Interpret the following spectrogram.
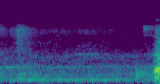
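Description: Quiet room tone with a steady low hum, and a brief faint stroke of a marker on a whiteboard near the start. A man's voice begins just before the end.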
